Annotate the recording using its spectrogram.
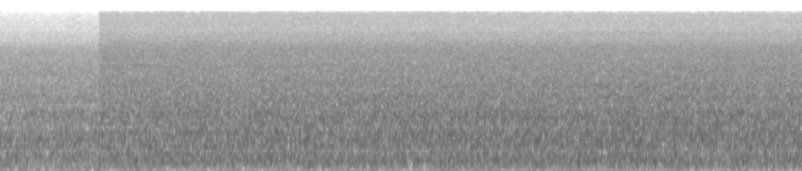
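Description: A shallow river rushes over rocks.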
